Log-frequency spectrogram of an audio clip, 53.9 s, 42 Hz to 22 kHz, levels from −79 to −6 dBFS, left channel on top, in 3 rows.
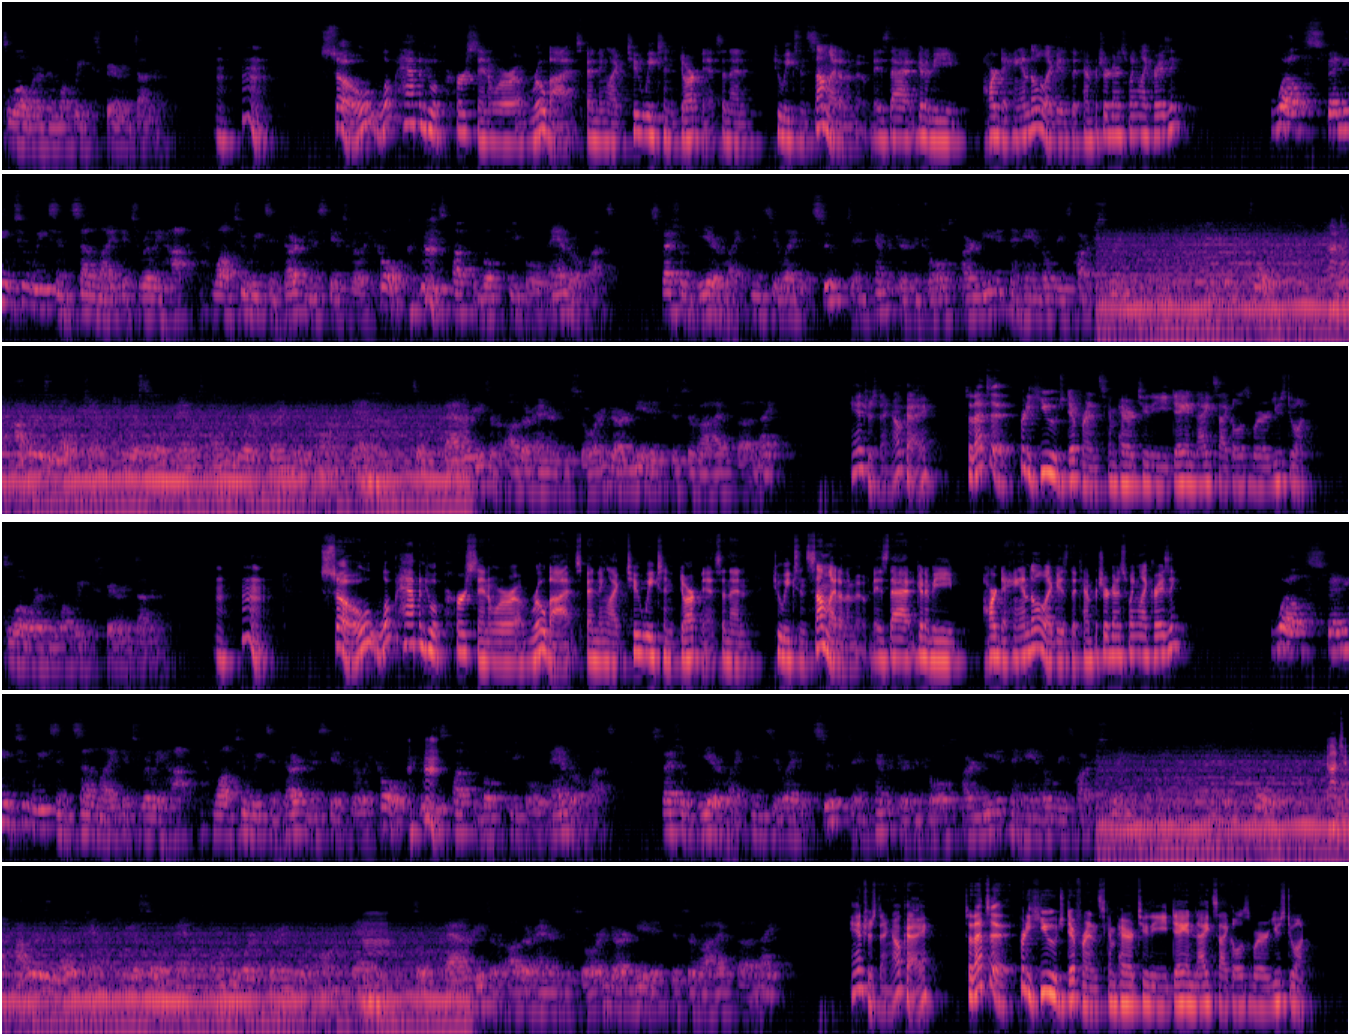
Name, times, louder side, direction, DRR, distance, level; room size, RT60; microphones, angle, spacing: voice 1, 0.0-2.1 16.9-26.1 26.6-33.6 33.9-35.0 35.7-46.2, equal, 85° left, -6 dB, 2.1 m, -46 dB
voice 2, 2.8-3.6 4.3-9.9 10.3-12.7 13.1-15.7 23.6-23.8 35.6-35.9 40.7-41.1 47.2-48.3 48.7-53.3, right 6 dB, 50° right, 13 dB, 0.4 m, -36 dB
sound 1, 32.5-42.1, left 1 dB, 15° left, 0.4 m, -43 dB
9.4 x 4.5 x 4.0 m, 0.68 s
head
